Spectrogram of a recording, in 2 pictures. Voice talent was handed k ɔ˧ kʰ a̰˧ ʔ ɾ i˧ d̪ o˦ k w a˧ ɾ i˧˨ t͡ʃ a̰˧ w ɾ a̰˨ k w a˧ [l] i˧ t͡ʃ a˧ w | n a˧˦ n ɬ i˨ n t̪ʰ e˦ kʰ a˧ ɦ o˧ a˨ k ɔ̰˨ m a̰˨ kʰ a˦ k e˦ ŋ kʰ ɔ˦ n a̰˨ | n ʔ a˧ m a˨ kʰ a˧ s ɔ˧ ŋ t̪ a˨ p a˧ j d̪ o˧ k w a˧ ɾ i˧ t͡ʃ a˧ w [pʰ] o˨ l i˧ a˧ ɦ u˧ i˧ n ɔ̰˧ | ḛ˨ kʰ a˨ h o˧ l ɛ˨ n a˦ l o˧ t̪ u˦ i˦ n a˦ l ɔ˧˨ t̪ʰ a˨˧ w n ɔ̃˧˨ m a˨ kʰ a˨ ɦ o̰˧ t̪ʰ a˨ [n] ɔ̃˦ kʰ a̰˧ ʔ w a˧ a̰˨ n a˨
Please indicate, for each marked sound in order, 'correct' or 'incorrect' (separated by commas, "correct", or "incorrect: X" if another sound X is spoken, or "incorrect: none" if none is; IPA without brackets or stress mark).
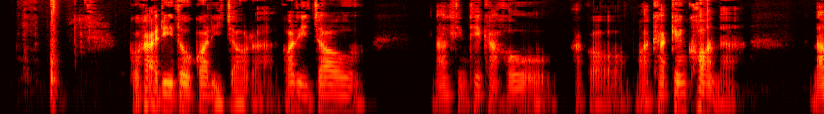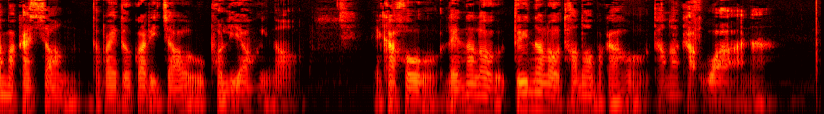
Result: incorrect: ɾ, correct, correct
